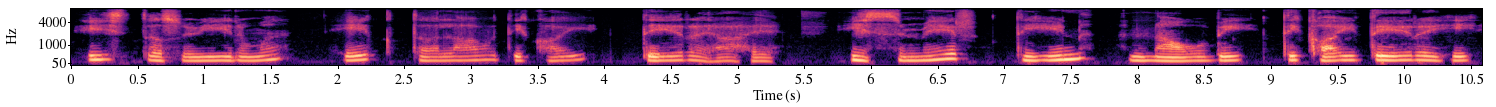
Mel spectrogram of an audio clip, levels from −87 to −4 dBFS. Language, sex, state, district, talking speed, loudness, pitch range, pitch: Hindi, female, Uttar Pradesh, Saharanpur, 95 wpm, -18 LUFS, 160-185 Hz, 170 Hz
